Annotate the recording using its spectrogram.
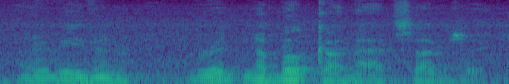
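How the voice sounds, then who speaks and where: A man with an American accent, fairly low-pitched, at a fairly quick pace amid audible room echo. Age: 80s+. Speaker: retired physicist and psychotherapist. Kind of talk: casual monologue to camera.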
